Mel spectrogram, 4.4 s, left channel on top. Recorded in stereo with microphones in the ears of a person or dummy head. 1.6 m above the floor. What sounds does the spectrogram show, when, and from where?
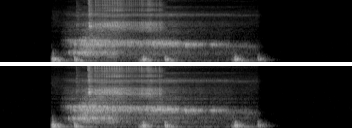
0.6 s breathing: 60° right (ahead or behind), 2 m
